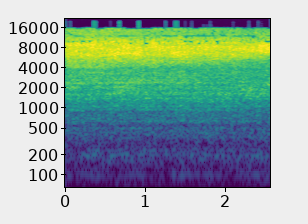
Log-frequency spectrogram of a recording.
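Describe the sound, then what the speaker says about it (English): Lamb chops with a poured-over sauce sizzle loudly in a hot pan, a dense, continuous hiss close up with no other sounds. "Oh, just listen to that sizzle."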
